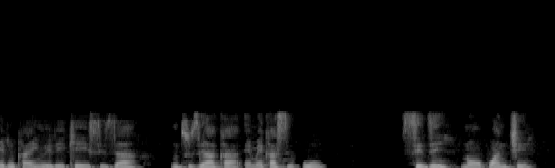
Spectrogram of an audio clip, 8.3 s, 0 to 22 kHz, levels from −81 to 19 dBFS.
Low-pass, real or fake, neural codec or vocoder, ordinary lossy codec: 7.2 kHz; real; none; none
